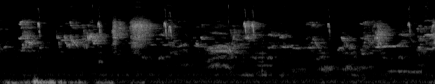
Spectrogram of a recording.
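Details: Playing finches chirp in lively high twittering phrases, with some lower nasal notes mixed in and a brief fluttering thump at the start.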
